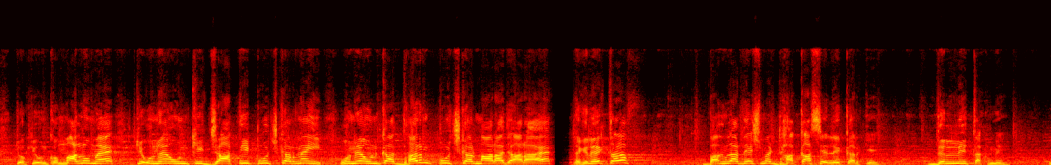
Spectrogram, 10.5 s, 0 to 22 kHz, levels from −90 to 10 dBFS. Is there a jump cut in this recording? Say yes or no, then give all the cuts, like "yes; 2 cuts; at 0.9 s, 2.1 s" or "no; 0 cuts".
yes; 1 cut; at 5.6 s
